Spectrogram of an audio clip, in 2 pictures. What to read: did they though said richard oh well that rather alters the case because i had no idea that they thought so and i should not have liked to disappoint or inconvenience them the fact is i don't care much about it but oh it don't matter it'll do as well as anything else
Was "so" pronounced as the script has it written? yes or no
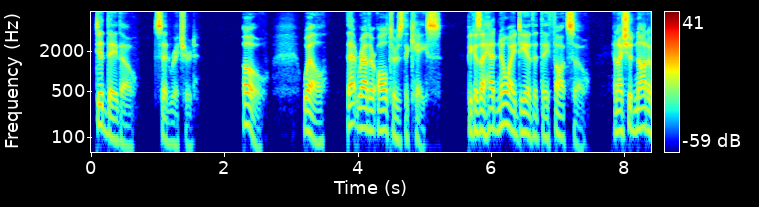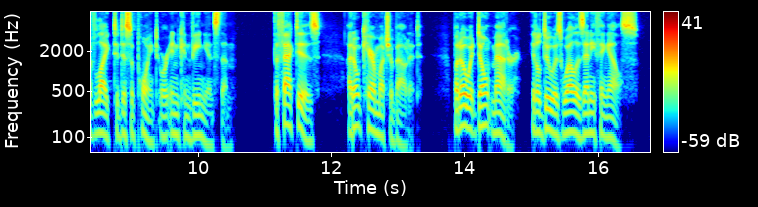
yes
